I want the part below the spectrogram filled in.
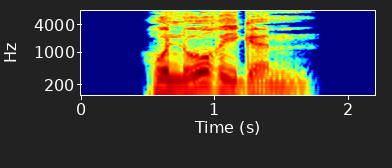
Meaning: strong dative masculine/neuter singular of honorig
- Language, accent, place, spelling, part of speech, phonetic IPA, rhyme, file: German, Germany, Berlin, honorigem, adjective, [hoˈnoːʁɪɡəm], -oːʁɪɡəm, De-honorigem.ogg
